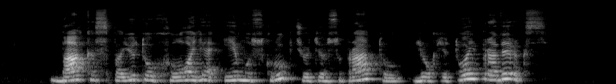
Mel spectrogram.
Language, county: Lithuanian, Kaunas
